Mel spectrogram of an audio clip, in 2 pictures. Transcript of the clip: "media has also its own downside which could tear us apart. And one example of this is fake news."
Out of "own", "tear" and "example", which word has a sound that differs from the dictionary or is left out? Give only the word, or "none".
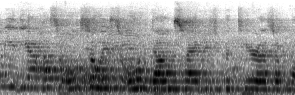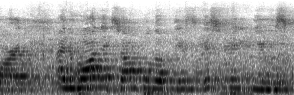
none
